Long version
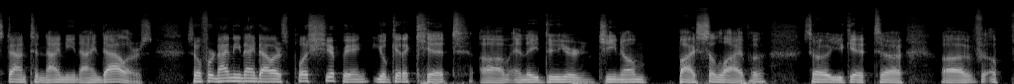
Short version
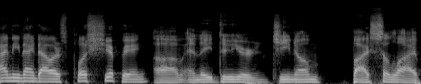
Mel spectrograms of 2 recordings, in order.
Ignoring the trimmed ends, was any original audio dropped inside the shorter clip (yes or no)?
yes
